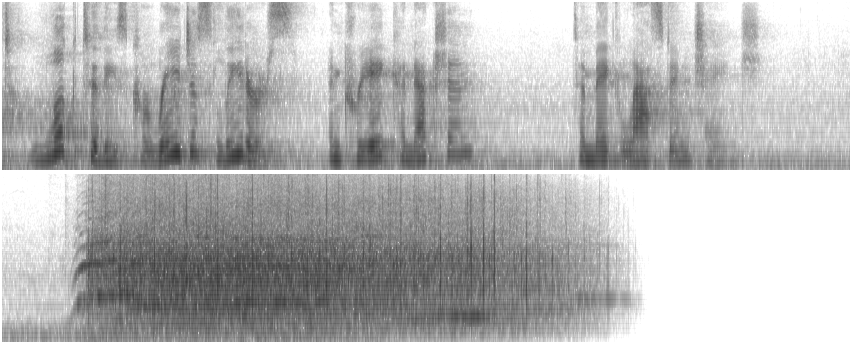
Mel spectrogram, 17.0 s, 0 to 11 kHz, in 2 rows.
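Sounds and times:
audience applauding: 9.2s - 14.9s.

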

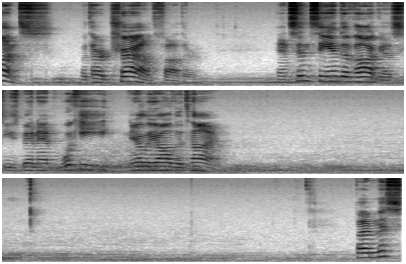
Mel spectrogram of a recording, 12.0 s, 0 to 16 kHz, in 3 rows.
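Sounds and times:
low droning background music: 0.0s - 11.8s.

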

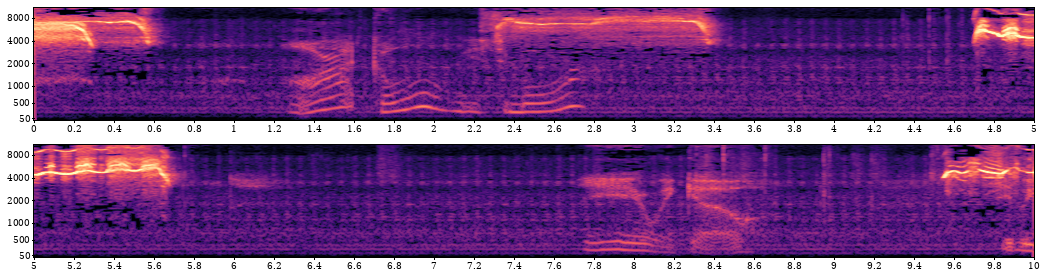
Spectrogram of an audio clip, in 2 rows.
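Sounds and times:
owl chick screeching: 0.0s - 0.7s, 2.4s - 3.5s, 4.7s - 5.8s, 9.5s - 10.0s.

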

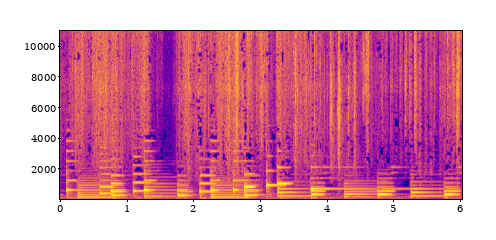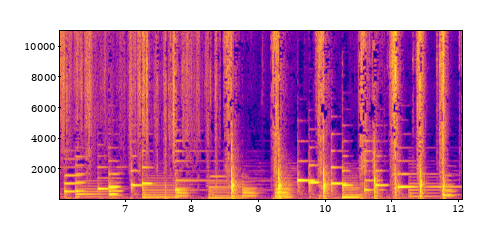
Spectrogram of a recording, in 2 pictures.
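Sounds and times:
light melodic music: 0.0s - 12.0s
knife chopping on cutting board: 8.4s - 12.0s.

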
